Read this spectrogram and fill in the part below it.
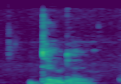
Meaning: A large, flightless bird, †Raphus cucullatus, related to the pigeon, that is now extinct (since the 1600s) and was native to Mauritius
- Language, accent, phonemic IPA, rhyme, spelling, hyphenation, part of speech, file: English, Southern England, /ˈdəʊdəʊ/, -əʊdəʊ, dodo, do‧do, noun, LL-Q1860 (eng)-dodo.wav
